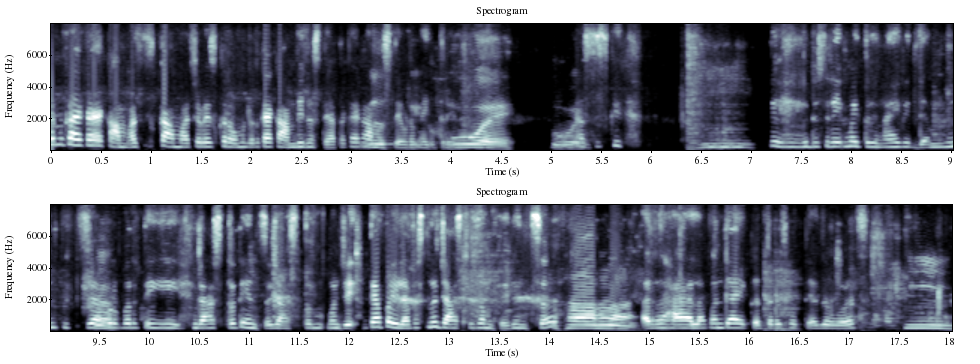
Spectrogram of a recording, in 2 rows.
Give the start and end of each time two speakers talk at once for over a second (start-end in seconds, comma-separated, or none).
3.2-4.4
